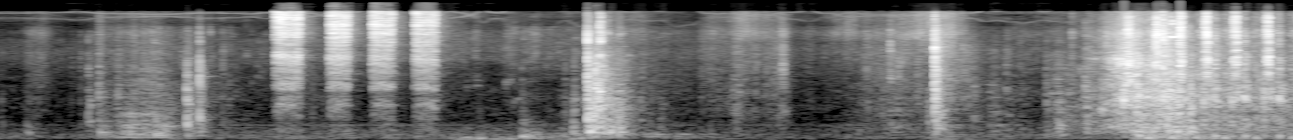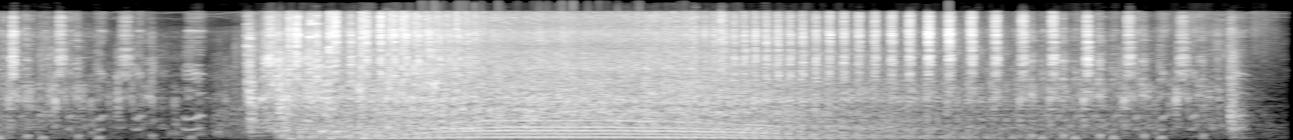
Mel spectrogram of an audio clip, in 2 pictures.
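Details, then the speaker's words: Toro mower discarded as non-starting: several rope pulls, then catches on starting spray, revs briefly and winds down to a stall; blockage in the carburetor suspected; fuel starvation from blocked carburetor jet. "right so it starts and dies with the spray and that spray is basically like a fuel replacement"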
